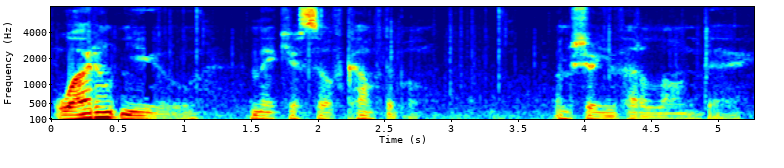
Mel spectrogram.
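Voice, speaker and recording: A man playing a predatory, obsessive male werewolf in an ASMR roleplay, talking in a deliberate, teasing way with drawn-out pauses. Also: low voice, vocal fry, a little hiss or hum. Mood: coaxing, controlling.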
